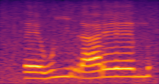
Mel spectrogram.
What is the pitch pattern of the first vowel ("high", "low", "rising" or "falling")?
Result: low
